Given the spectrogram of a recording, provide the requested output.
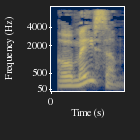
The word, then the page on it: omasum: British English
